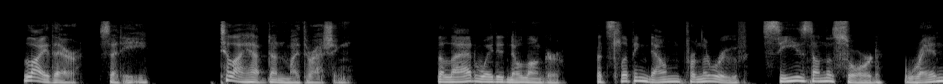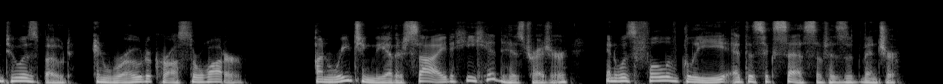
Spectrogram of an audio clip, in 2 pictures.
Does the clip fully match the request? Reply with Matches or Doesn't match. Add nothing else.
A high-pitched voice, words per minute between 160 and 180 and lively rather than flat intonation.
Doesn't match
